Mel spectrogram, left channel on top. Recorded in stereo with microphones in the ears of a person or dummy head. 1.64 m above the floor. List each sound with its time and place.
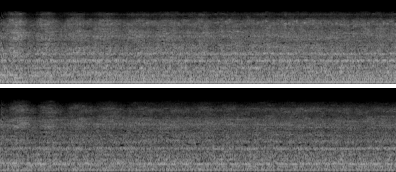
0.0 s an engine running: 65° left (ahead or behind), 0.9 m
